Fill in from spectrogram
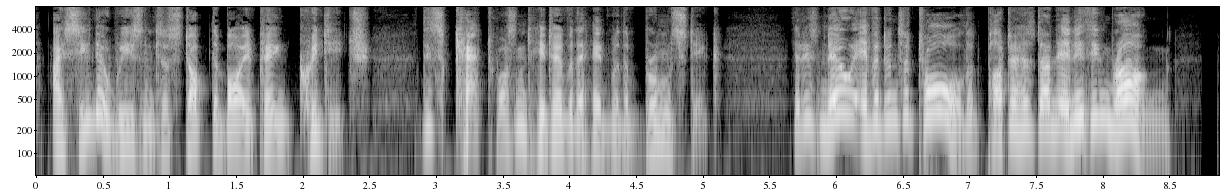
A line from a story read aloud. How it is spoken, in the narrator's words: said Professor McGonagall sharply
